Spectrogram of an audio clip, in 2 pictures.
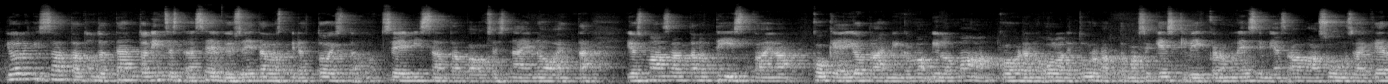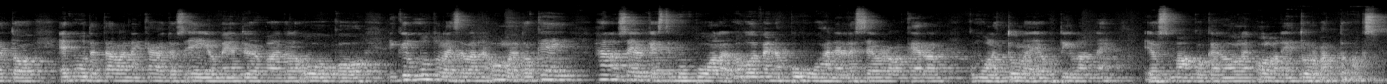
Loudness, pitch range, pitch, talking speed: -15 LUFS, 155-175 Hz, 165 Hz, 175 wpm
